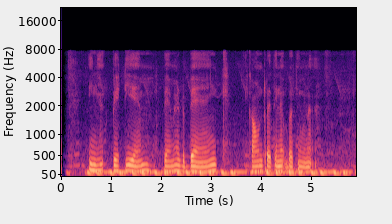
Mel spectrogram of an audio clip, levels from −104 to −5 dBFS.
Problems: constant background noise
